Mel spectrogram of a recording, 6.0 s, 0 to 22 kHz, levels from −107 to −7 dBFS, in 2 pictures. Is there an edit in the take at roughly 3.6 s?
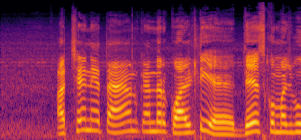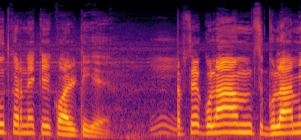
no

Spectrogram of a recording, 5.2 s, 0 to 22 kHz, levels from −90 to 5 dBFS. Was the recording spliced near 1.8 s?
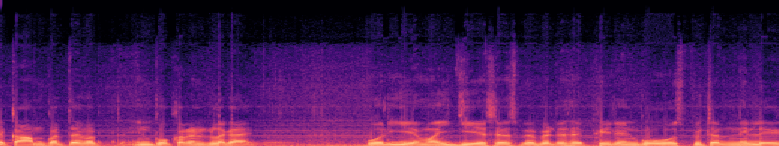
no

